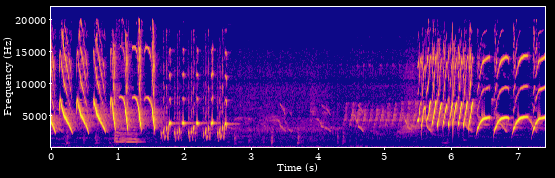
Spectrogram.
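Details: Belgian canary singing: quick runs of high, downslurred whistles, a near-silent pause of about three seconds, then a bright buzzy trill and curling upslurred notes.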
